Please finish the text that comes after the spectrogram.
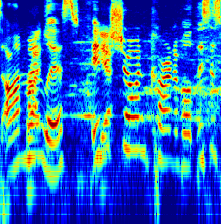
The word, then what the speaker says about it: Inishowen: And behind us, oh my goodness, we're gonna be talking about, this is the, I'm gonna mispronounce this one as well, Inishowen. No, Inishowen.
